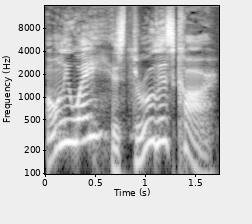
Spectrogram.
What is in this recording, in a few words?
tank in train yard, manager, survivor, voice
